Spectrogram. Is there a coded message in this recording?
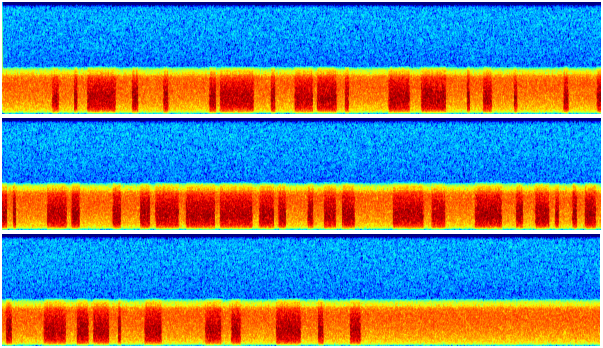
No, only bursts of noise, with phone line noise.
